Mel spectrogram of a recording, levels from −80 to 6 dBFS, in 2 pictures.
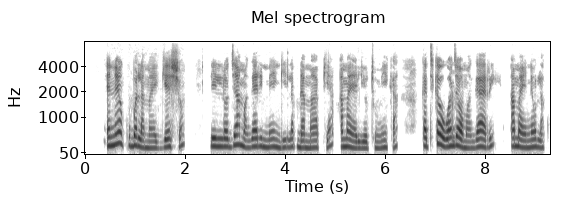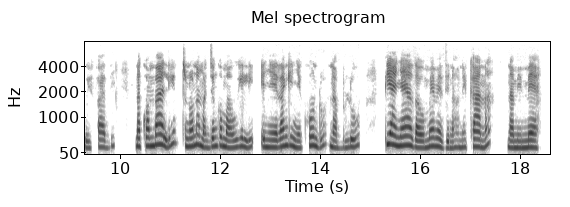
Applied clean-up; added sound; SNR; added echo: none; none; none; none.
